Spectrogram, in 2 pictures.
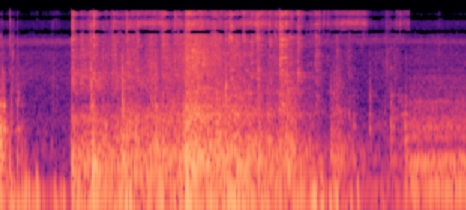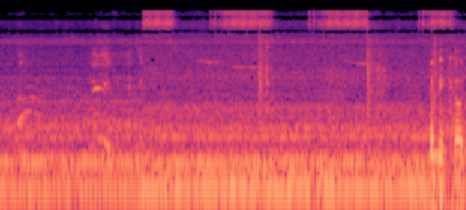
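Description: Rustling and a few knocks, then from about five seconds in a steady low hum: a Pit Boss pellet grill's fan running as the grill starts up and smokes.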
